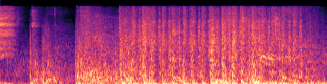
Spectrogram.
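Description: Rapid in-game gunfire from Valorant, a loud continuous burst of shots layered over a busy match soundscape, with no talk over it.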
